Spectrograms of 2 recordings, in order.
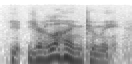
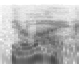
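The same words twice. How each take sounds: First: A sharper, louder "you're lying to me"; "lying" pushed out hard in disbelief; louder accusing. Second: Said in the usual way. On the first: Acted. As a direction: raise the voice on "lying". Son denies father's death.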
